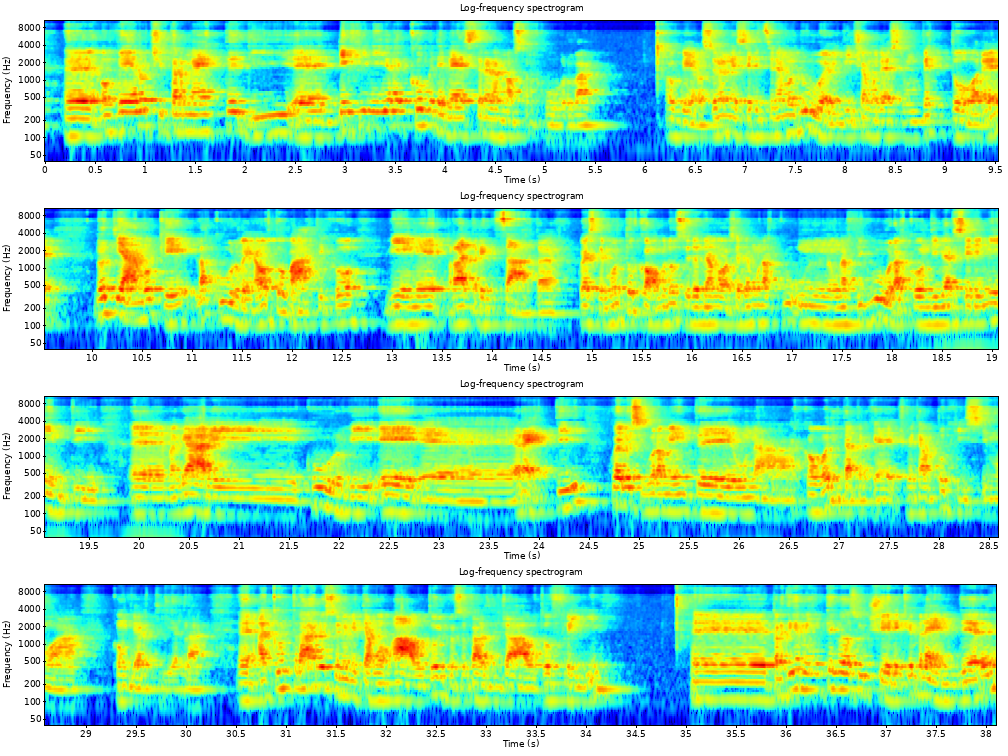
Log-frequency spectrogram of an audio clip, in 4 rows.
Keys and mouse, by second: 4.0-5.1 drag, 11.6-17.6 right drag, 18.2 ctrl+z.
